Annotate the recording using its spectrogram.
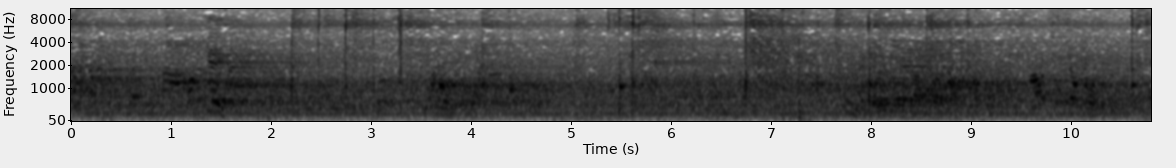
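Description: Badminton rackets striking a shuttlecock during a rally: sharp cracks at irregular intervals, the loudest a few seconds in, echoing in a large hall over a steady murmur of voices from other courts.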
